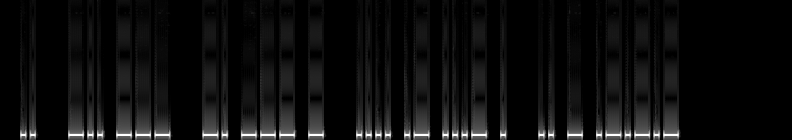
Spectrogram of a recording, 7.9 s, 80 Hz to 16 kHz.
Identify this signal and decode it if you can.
Morse code, heard as a keyed tone, about 25 wpm, 700 Hz. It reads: I DO NOT HAVE IT.
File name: practice / 25wpm / Sentences with 3-Word Phrases - 25wpm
